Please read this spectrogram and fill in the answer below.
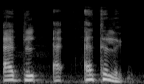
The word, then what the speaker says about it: athlete: Actually, it's only two syllables. Athlete. – Athlete. – Athlete. – Athlete. – Athlete. – Athlete. – Two syllables only. Athlete. – 对 two syllables. But the common mistake is athlete. I'm an athlete. – Which is three syllable, which is wrong.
